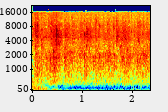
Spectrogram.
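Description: A crowd applauds steadily, a dense, even wash of many hands clapping that holds at a fairly loud level for the whole moment, with no voices standing out.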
